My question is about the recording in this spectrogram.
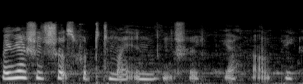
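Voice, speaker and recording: A woman's voice: high voice, fairly even intonation, brisk, creaky. A woman giving casual, stammering narration of a let's play, repeating words and chatting to the game as she plays. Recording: dull lo-fi mic with faint hiss.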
